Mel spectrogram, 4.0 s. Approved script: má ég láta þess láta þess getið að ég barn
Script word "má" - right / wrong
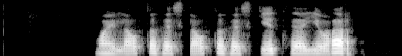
right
